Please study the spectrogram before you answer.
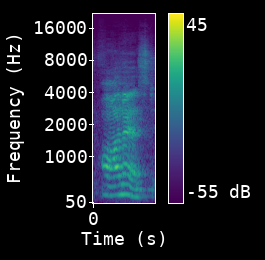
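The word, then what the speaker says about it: honest: तो यहां पर मैन की वजह से ए लग रहा था, लेकिन ऑनेस्ट में जो प्रोनाउंसिएशन है वो ए का आता है, आ का आता है, इसलिए एन लग गया, ठीक।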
